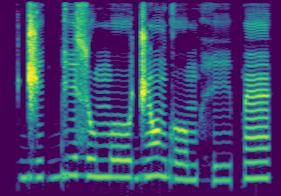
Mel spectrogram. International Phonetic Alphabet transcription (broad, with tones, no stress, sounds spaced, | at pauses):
d͡ʒ i˧ ɡ͡b i˦ z u˧ m oː˧ d͡ʒ ɔ̃˦ ɡ oː˨ m h iː˨ p ɛ̃˦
